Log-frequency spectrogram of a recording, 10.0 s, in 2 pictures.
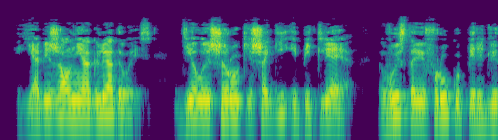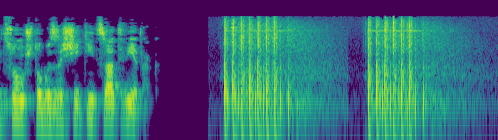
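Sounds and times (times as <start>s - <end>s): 
speech: 0.2s - 6.6s
heavy machine gun bursts: 7.2s - 9.8s.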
